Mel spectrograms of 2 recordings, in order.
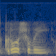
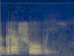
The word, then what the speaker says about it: грошовый: А мой вопрос про другое слово из этой песни, там поется про презревших грошевой уют, и некоторые исполнители произносят грошевый уют, вот при том, что литературная норма грошовый. А остальные варианты, грошевый и грошевой, они, в общем-то, не допускаются даже в качестве разговорных.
